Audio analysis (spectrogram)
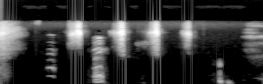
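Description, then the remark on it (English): A voice imitates a deck of playing cards being shuffled: a quick series of hissing, riffling bursts with a few short throaty clicks and squeaks between them, fairly loud. “Shuffling cards.”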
